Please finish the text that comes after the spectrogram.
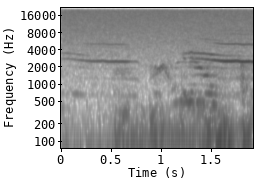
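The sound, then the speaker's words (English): A cat meows a couple of times in quick succession, short rising-and-falling cries heard fairly quietly over a low background hum. “This is my cat.”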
